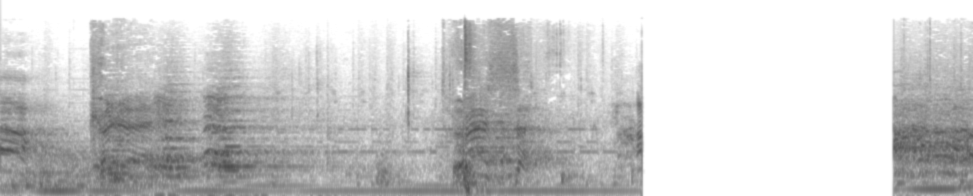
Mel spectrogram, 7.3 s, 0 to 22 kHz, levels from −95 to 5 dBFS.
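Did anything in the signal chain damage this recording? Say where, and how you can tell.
Yes. The input path most likely lost its connection at the device or link, while recording carried on writing silence: an audio dropout to silence. From 4.81 s to 6.70 s the sound stops dead into silence, with no room tone, and about 1.9 s of material is missing.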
